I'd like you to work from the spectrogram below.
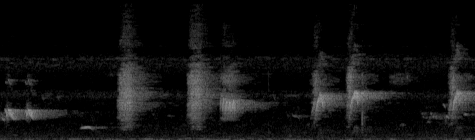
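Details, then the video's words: Wild ashy drongo song mixing short whistled notes, harsh buzzy bursts and sharply upslurred whistles spaced about half a second apart. "suara burung srigunting abu abu di alam gacor"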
